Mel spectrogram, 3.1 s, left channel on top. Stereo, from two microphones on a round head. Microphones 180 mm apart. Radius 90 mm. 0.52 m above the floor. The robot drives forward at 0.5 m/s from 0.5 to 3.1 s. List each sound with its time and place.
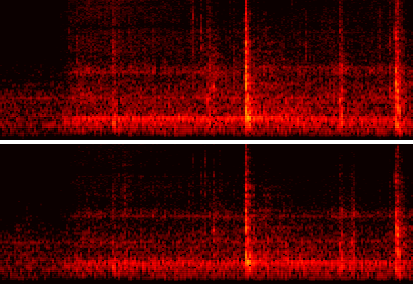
1.6 s a door slam: 30° left (ahead or behind), 0.8 m; by 3.0 s 20° left (ahead or behind), 1.2 m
